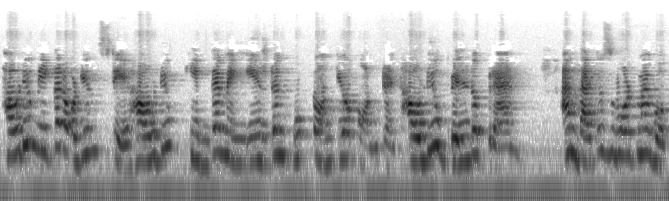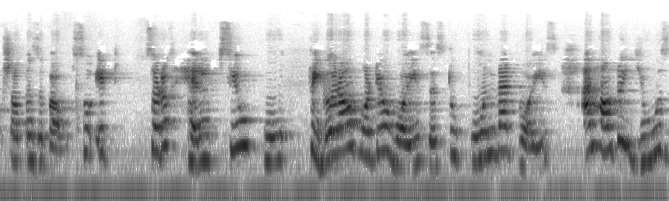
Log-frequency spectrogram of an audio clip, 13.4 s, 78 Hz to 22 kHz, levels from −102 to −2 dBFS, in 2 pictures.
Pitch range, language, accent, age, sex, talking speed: 230-315 Hz, English, Indian, 20-39, female, 240 wpm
